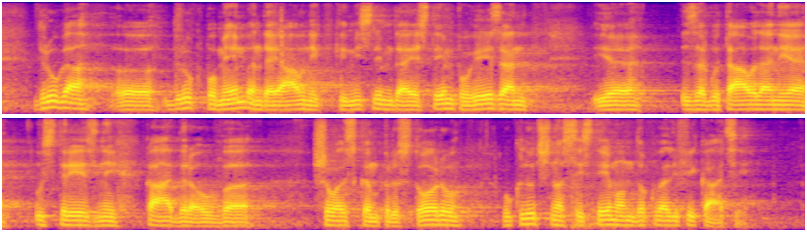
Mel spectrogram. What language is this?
Slovenian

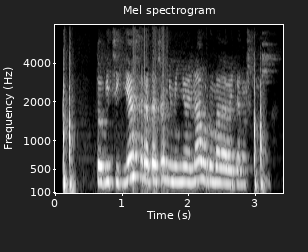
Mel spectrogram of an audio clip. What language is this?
Basque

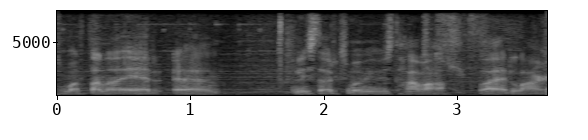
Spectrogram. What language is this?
Icelandic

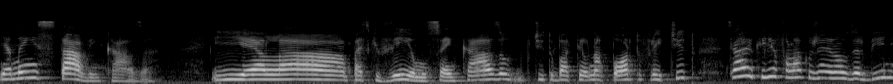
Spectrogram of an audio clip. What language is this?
Portuguese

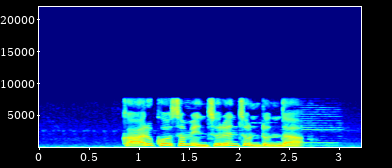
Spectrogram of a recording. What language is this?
Telugu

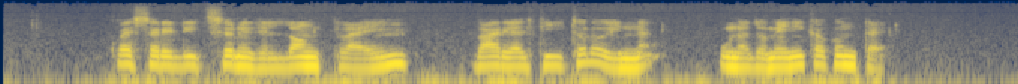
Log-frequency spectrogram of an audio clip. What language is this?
Italian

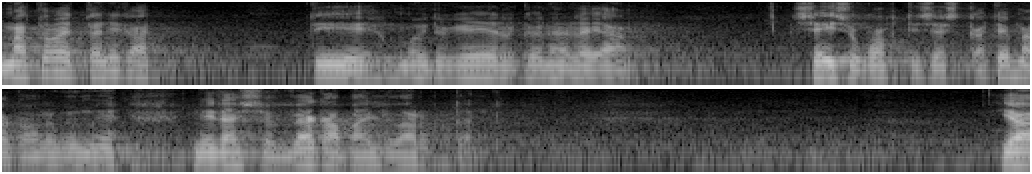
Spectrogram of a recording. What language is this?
Estonian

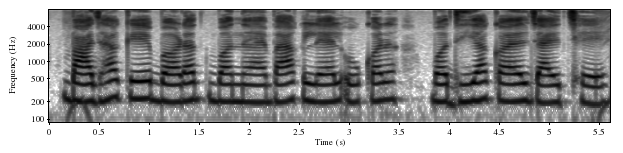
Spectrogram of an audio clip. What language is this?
Maithili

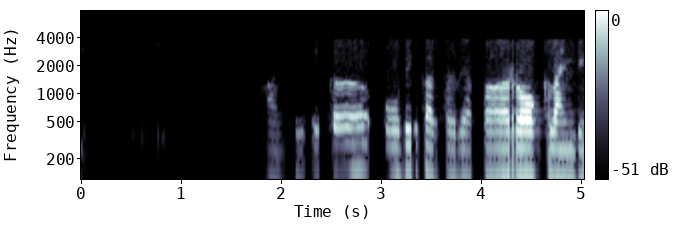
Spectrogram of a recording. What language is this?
Punjabi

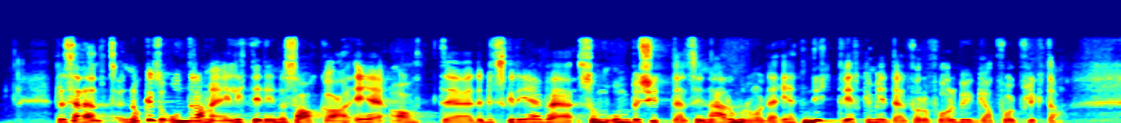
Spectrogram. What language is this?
Norwegian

